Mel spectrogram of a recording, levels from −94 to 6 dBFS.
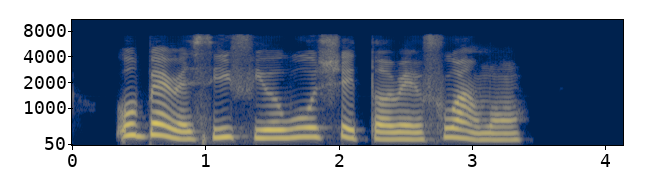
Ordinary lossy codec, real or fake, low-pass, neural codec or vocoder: none; fake; 7.2 kHz; codec, 16 kHz, 2 kbps, X-Codec, HuBERT features, trained on LibriSpeech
